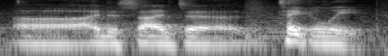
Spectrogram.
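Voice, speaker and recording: A man's voice: fairly low pitch, level tone, moderate pace, vocal fry, warm tone, soft background music. A middle-aged man, a hotel executive born in Cuba and raised in Miami, talking easily through his career in an interview, with "you know" and "uh" along the way. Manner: easygoing, sprinkles "you know" and "uh". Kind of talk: relaxed conversational storytelling.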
